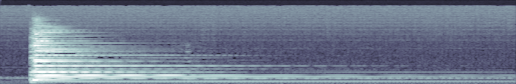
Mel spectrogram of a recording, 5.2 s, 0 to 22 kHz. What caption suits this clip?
used TAB: 2320xx(eBGDAE)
